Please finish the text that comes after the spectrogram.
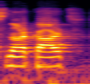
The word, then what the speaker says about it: Snark.art: snark Starkid snarky or snark how do you pronounce it we call it like snark art yeah we launched two years ago we kind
